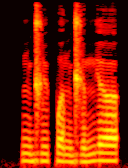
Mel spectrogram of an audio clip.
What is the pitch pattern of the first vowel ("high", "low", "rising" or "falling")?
low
